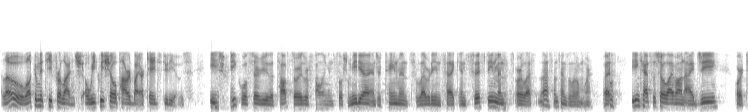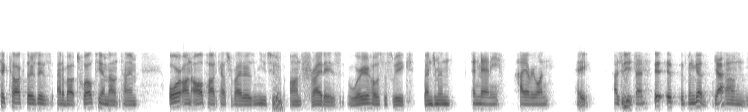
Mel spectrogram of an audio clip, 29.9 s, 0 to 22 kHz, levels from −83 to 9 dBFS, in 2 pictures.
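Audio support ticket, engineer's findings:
Buzzy, stretched tones fading into coloured noise, with weak, smeared sound trailing each gap. Heard at 4.29–4.67 s (about 220 ms lost across 320 ms, longest run 120 ms), 6.21–6.59 s (100 ms), 10.05–10.18 s (120 ms), 20.39–20.66 s (140 ms scattered over 240 ms) and 27.41–27.50 s (20 ms). Component: VoIP packet loss concealed by the speech codec. The decoder extends its last pitch and filter with falling gain and needs a short time to rebuild its state once packets return. The Speex narrowband line, about 200 Hz to 3.6 kHz, carries the sound between gaps.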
